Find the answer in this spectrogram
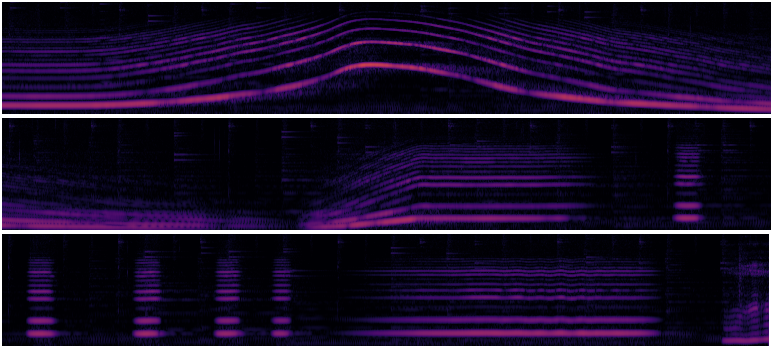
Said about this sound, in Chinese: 除了特门琴之外呢，还跟吉他来做合奏哦。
